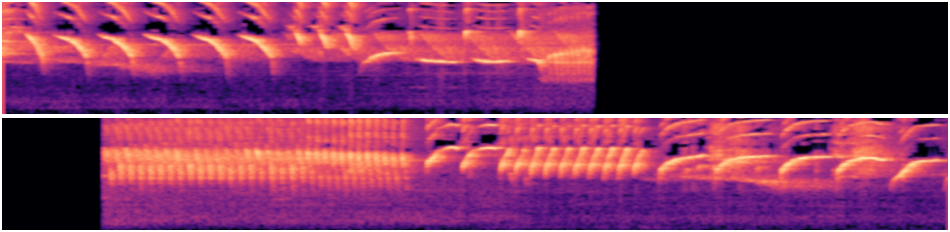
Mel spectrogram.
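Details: Canary song, loud and melodious, for luring other canaries; quick repeated swooping notes and trills broken by a two-second silence, then buzzy rolls and looping phrases resume.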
